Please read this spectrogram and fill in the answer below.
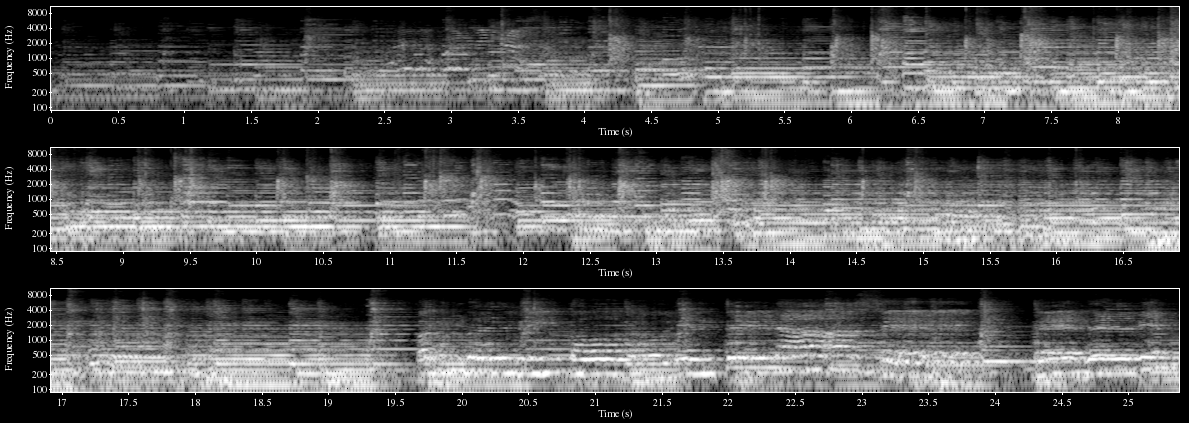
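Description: Two acoustic guitars playing an Argentine folk song introduction live, fading in over the first few seconds; near the end, men's voices come in singing in harmony.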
